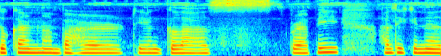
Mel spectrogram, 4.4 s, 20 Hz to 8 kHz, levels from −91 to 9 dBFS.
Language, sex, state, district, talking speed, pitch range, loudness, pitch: Nagamese, female, Nagaland, Dimapur, 70 wpm, 205-215 Hz, -16 LUFS, 210 Hz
